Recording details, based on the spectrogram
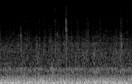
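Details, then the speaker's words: Freshly installed engine in a 2001 Ford ZX2 on a cold start: low, steady drone with an uneven, bouncing idle. Also dies when slowing from fourth or fifth gear and smells strongly of gas; owner suspects a vacuum leak. "uh like I said it's just doing kind of like a bouncing Idol right now"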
